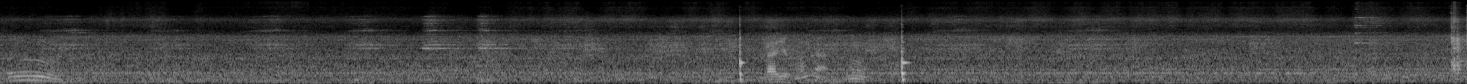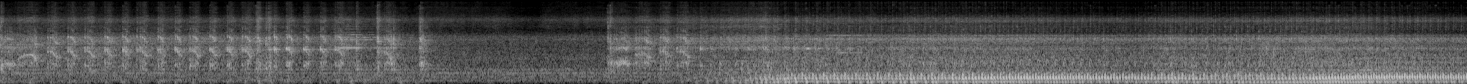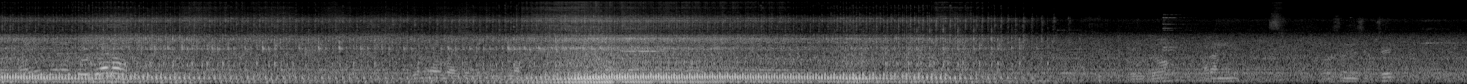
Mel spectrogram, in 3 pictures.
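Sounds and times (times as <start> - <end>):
diesel engine cranking: 6.5 - 9.9, 14.5 - 19.2, 20.7 - 40.4
diesel engine revving: 20.7 - 40.2.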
